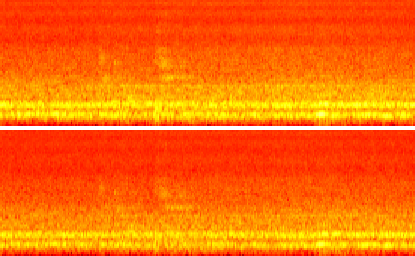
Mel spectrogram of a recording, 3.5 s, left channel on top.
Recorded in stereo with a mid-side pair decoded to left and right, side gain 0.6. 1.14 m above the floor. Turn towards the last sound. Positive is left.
turn(degrees=20)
